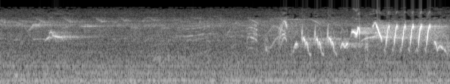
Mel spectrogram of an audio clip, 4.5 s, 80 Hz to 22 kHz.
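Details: House wren in Trinidad, 2005, giving a fast, bubbling run of high chattery notes that speeds into a rapid trill over the last two seconds, with faint background hiss.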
